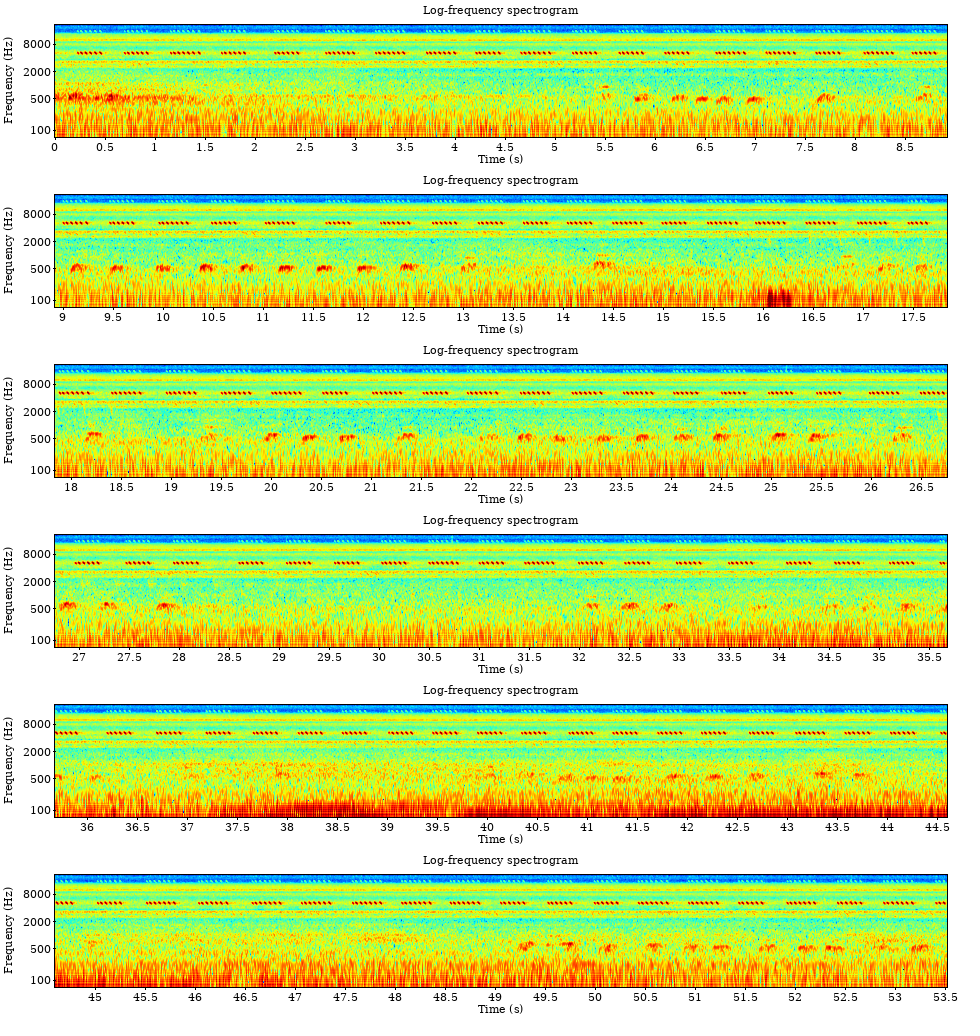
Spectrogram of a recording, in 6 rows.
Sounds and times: Dog barking 0.0 - 1.0
Insect noise 0.0 - 53.5
Dog barking 5.4 - 7.8
Dog barking 8.6 - 13.4
Dog barking 14.3 - 14.7
Dog barking 16.7 - 18.4
Dog barking 19.3 - 28.3
Dog barking 32.1 - 33.1
Dog barking 33.7 - 36.4
Dog barking 40.0 - 43.9
Dog barking 49.2 - 53.5

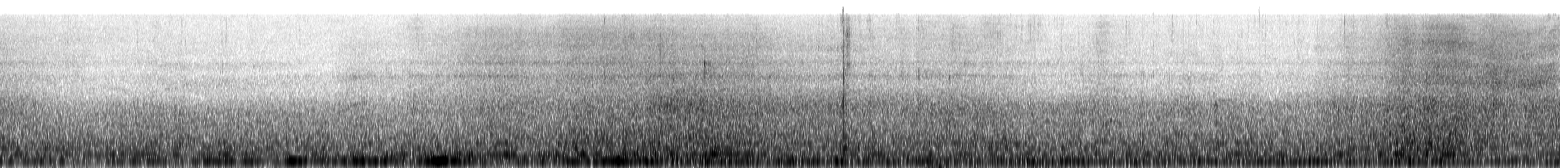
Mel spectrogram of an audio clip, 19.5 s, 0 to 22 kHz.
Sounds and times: Sea waves 0.0 - 19.5

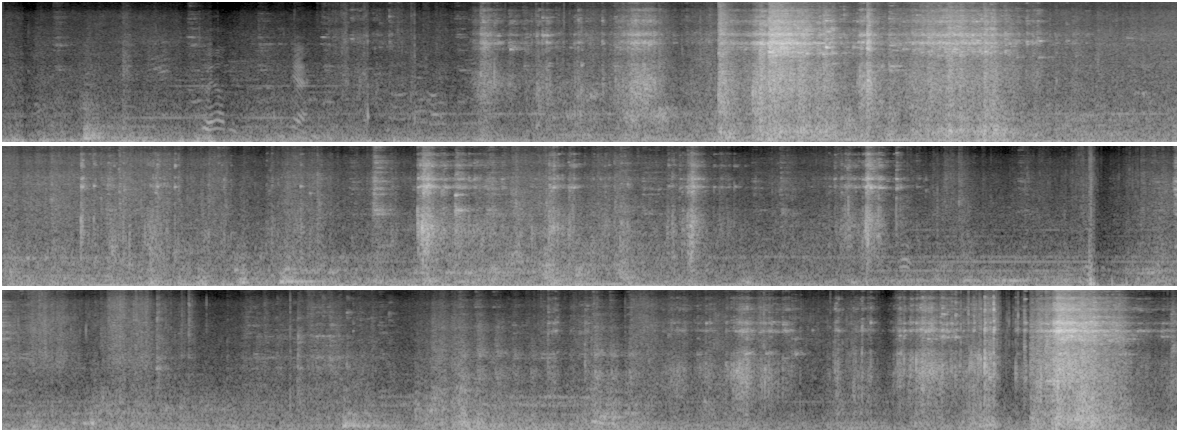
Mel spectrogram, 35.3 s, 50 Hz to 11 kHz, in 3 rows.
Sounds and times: bottles return 2.7 - 35.2

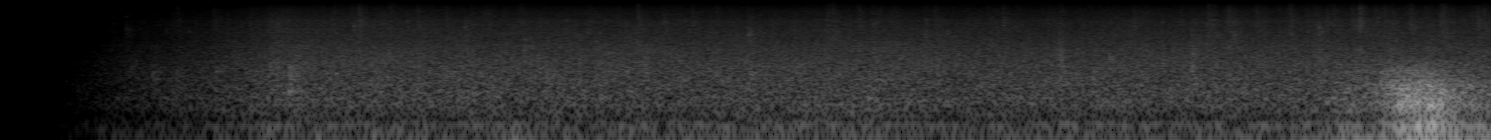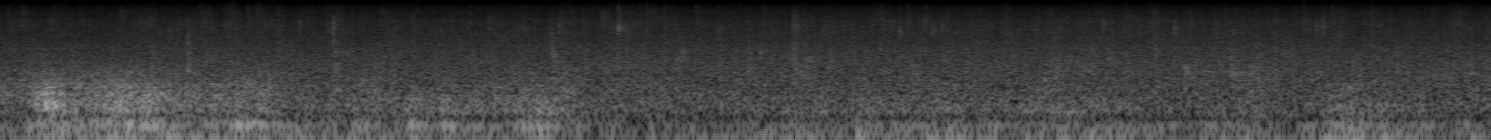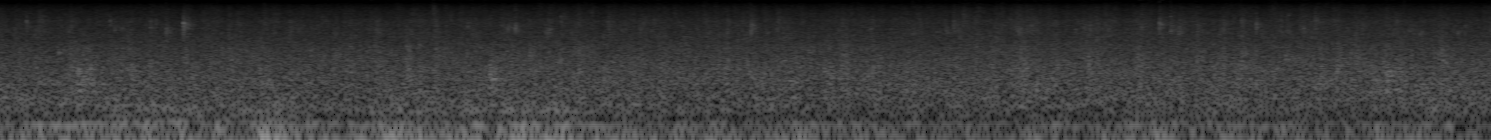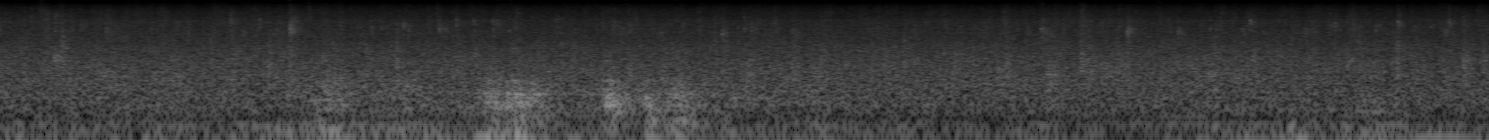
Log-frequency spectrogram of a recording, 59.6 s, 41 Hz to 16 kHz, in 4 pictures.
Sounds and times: rain 0.8 - 59.6
thunder 13.7 - 20.6
thunder 49.5 - 51.9

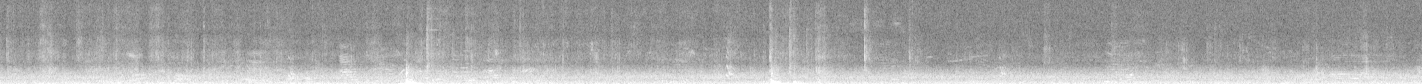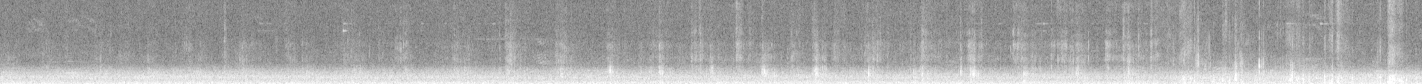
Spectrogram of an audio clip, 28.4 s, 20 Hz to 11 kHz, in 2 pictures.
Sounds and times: Passer-by chatter 0.0 - 18.4
Walking 0.0 - 28.4

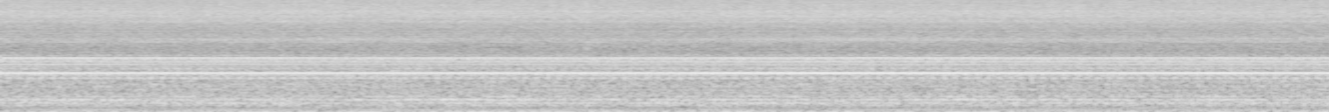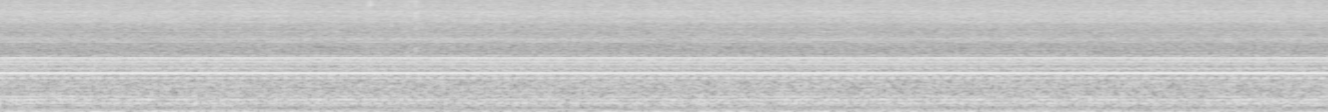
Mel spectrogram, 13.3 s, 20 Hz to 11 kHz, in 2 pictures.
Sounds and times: drone of the engine in the basement which powered 0.0 - 13.2

